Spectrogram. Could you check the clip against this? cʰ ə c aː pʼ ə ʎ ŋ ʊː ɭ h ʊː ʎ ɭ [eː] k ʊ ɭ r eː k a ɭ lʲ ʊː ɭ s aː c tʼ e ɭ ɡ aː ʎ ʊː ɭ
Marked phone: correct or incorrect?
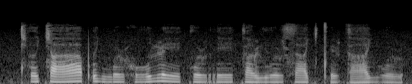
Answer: correct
